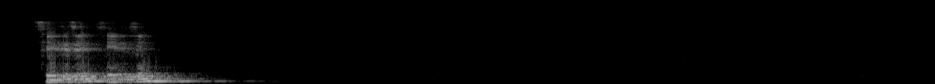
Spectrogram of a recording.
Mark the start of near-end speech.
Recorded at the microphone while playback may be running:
0.3 s

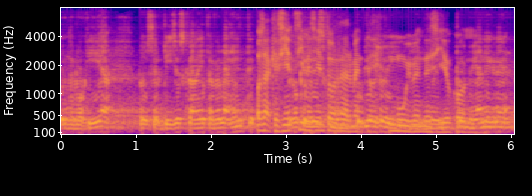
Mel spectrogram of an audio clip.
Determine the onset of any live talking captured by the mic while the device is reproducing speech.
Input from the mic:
2.6 s

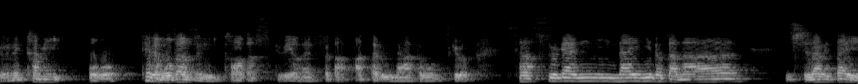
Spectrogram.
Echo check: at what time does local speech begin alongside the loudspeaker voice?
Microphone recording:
none

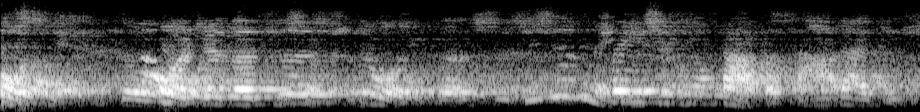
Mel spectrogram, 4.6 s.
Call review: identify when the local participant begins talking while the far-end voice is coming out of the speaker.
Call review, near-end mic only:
none

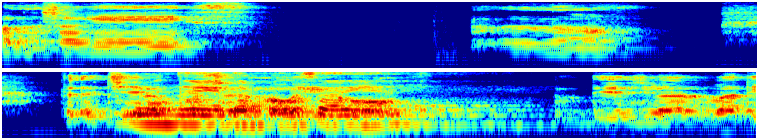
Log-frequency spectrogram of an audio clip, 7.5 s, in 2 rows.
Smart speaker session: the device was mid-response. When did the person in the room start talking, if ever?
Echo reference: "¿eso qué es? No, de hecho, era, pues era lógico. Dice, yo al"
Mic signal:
4.3 s

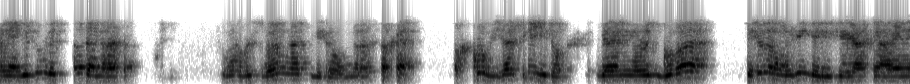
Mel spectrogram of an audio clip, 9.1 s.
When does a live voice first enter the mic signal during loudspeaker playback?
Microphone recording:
none

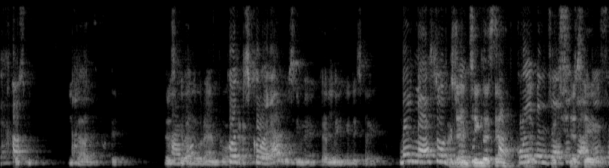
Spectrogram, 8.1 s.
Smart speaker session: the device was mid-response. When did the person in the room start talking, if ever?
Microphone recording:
6.0 s

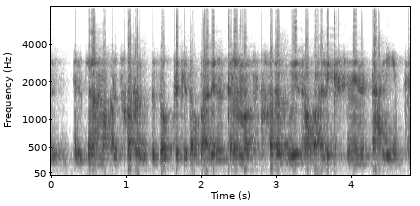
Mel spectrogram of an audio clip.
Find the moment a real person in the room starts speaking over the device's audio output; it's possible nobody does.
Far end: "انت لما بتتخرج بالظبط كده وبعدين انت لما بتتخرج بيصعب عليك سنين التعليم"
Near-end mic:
none

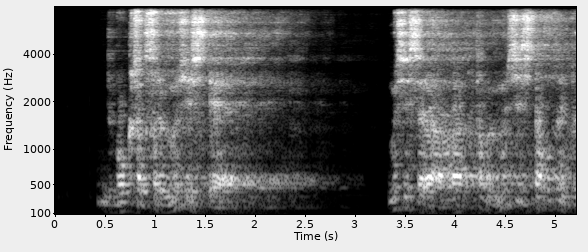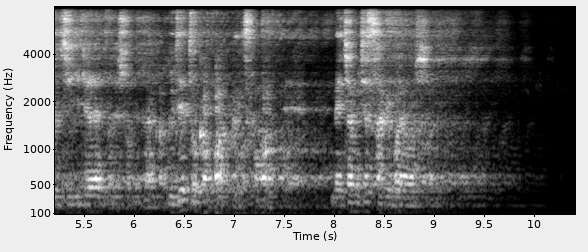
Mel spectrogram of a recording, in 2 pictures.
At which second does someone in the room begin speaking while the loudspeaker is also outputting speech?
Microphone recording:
none

